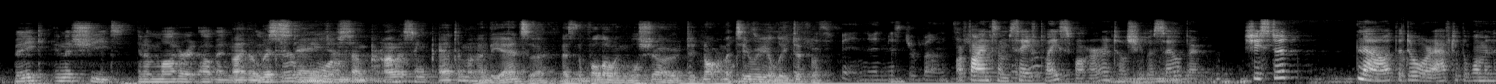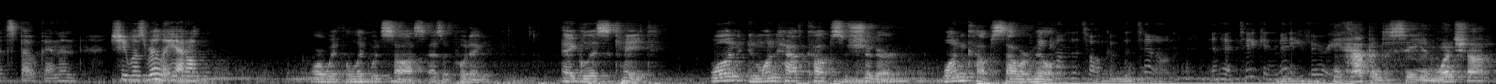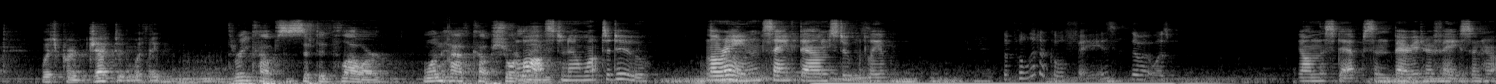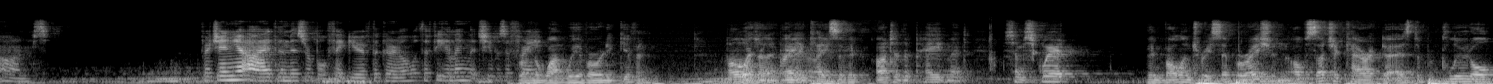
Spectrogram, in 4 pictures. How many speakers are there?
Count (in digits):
5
